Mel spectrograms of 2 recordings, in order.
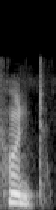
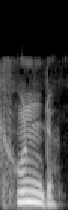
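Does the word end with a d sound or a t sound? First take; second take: t sound; d sound. First: The word ends with a voiceless t sound. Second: The word ends with a voiced d sound. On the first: The speaker calls it right. "it is hunt" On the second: The speaker calls it wrong. "the sound of day here is not like hund"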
